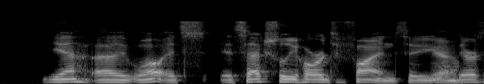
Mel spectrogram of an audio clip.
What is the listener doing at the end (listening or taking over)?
listening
